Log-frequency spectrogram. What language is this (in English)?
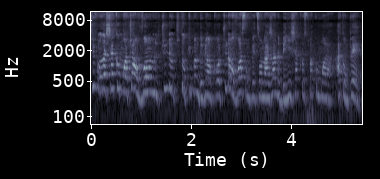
French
